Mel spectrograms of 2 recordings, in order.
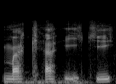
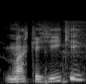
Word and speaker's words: Makahiki: George Lanier and M mahiki and A beautifully pronounced it wasn't it was Dreadful have another go Tom come on makahiki that's it yeah nailed all right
